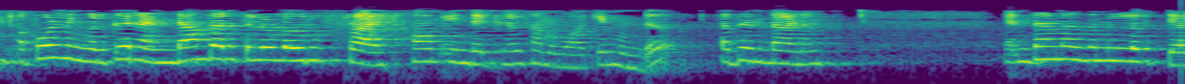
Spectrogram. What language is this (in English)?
Malayalam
